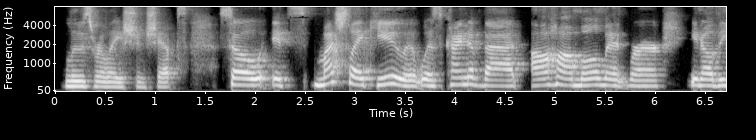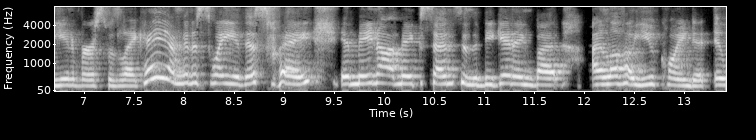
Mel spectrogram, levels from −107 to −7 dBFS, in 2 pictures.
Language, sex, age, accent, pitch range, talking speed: English, female, 40-59, American, 180-230 Hz, 200 wpm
